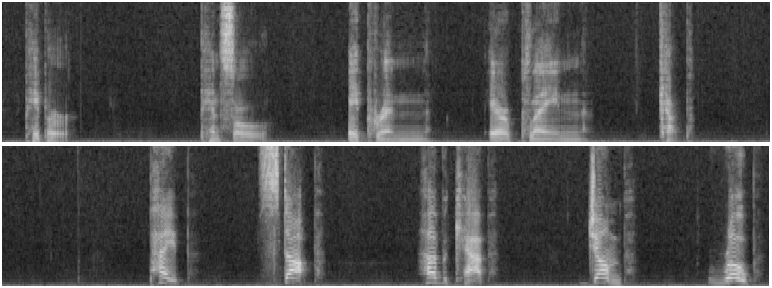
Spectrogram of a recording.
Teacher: On the springing away, feel a B in a whisper without any puff of air. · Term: drumbeat P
